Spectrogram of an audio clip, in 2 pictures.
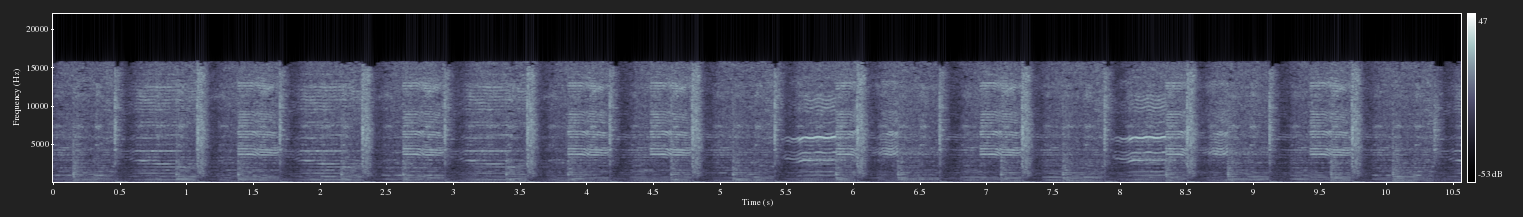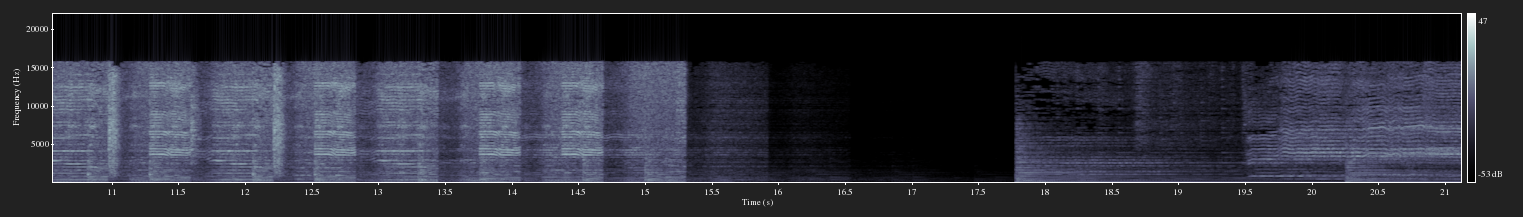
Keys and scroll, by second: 4.8 2, 5.3 Return, 7.6 Escape, 12.7 o, 15.5 Escape.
